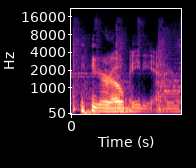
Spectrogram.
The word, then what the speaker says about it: Euro MMA Maniacs: And you still pronounce the name wrong. Euro Maniacs. Just Euro Maniacs. The second M is quiet.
